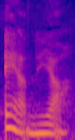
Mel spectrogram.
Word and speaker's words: Enya: En ny. – Ja, men det uttalas Enya.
